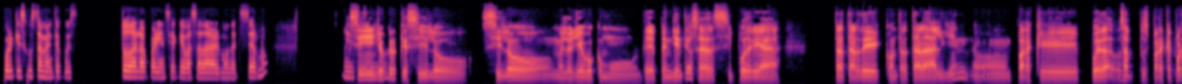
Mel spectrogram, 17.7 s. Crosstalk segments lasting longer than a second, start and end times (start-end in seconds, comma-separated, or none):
none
